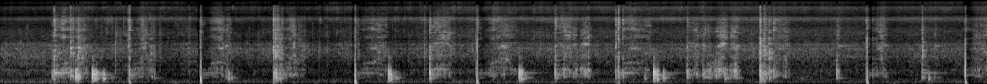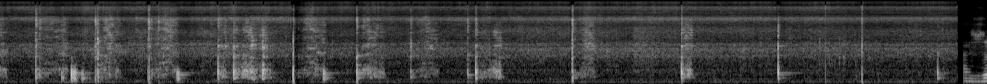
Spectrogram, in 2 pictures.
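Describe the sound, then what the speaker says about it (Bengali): Mushrooms fry in the oil left over from frying potatoes, with a steady close sizzle and frequent sharp scrapes and clinks of a spatula stirring against a pan, repeating irregularly throughout with no talking. "আলু ভেজে রাখা তেলে মাশরুমগুলি দিয়ে দেবো।"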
